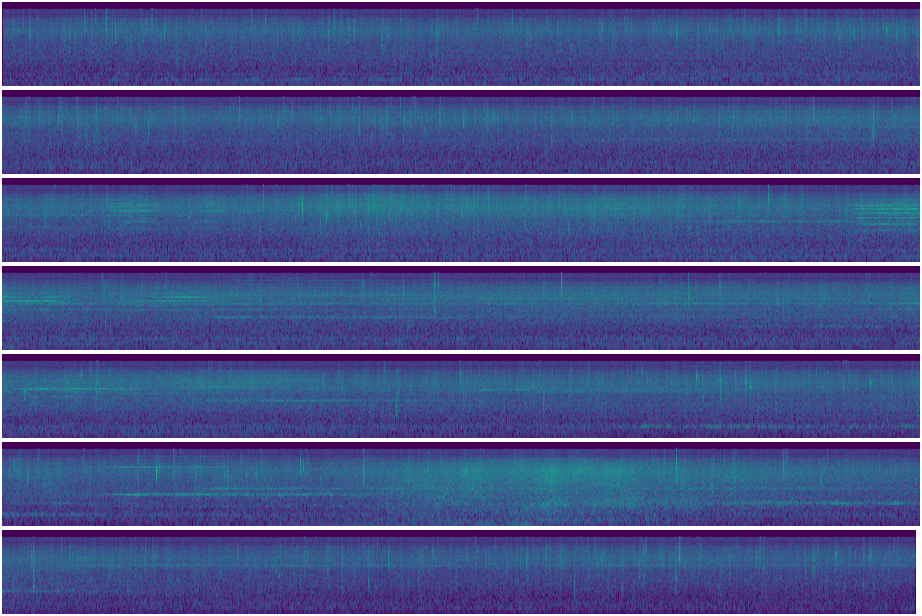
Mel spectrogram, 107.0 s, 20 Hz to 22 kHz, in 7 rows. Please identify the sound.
Train Going Past In The Rain
I recorded rain with a train and eventually a car going past from my window with a Shure Super 55 (the only mic I have) so this recording is in mono until I get a stereo pair.
ambiance, ambient, car, field-recording, mono, nature, rain, sounds, train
